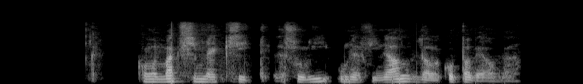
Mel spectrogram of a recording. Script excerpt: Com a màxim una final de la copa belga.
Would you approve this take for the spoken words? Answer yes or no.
no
